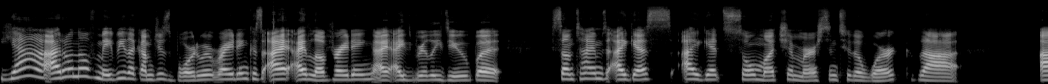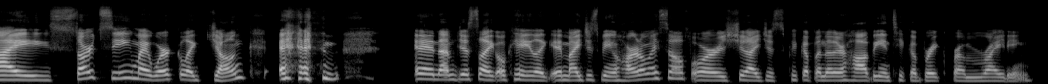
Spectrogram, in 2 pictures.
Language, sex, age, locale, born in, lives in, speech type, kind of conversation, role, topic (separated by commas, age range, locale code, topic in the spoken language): English, female, 25-29, en-US, United States, United States, conversation, advice, user, How can I add more adventure to my routine?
